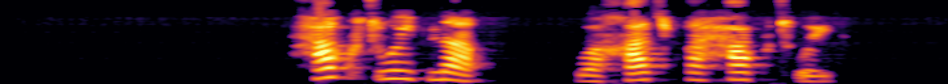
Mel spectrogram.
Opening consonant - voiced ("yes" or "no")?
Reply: no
